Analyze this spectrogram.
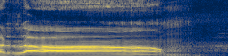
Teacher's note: के के वर्णों के उच्चारण से ज्यादा समय लेता है और प्लुत स्वर किसे कहेंगे जिन स्वरों के उच्चारण में अधिक समय लगता है जैसे कि मैंने कहा राम तो ऐसा लगता है आ जो है कई बार गूंज रहा · में अधिक समय लगता है जैसे कि मैंने कहा राम तो ऐसा लगता है आ जो है कई बार गूंज रहा है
